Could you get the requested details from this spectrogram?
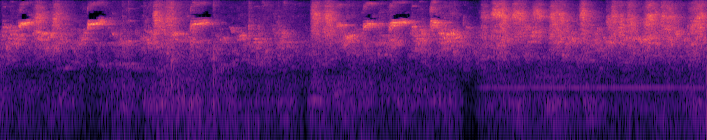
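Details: Chattering budgerigars from a new colony give pulsing high chirps and squeaky whistles, with a brief break near the middle before the chorus resumes over a faint hum.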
